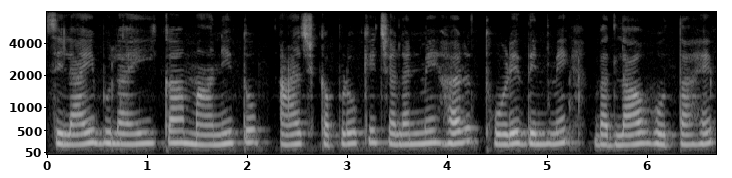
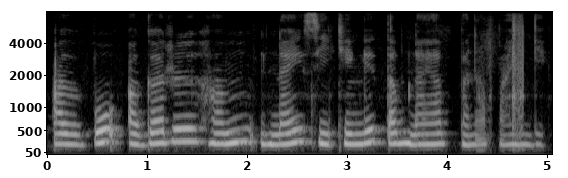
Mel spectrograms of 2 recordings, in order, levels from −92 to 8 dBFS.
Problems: none marked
